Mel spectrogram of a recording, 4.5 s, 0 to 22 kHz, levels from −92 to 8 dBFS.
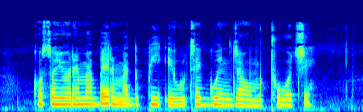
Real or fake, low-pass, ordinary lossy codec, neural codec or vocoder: real; 19.8 kHz; MP3, 48 kbps; none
